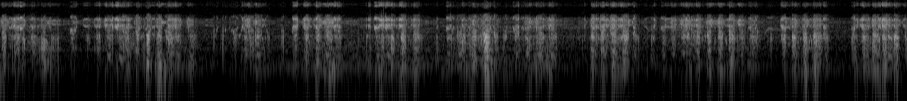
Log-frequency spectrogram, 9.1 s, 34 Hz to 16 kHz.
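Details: Black storks at a Hungarian nest, an adult feeding the storklets on 2 May 2017 around 15:00, live camera; harsh, fast-pulsed rasping in repeated bursts of one to two seconds, broken by short silences.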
